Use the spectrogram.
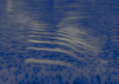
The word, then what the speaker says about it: tarot: Paxton, it's pronounced tarot.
